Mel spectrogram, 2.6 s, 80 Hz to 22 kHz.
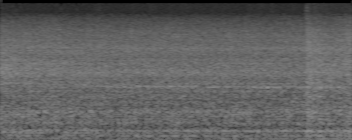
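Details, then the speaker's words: Volvo with CEM-1A5D / 902A fault code at idle, pedal untouched: engine hunts and huffs with low rough pulse, revving by itself, sounds like coil problem; throttle body doesn't know its position, only partially responds to pedal. "and it sounds like we have an ignition coil problem but it's because the throttle body doesn't specifically know where it is so that's why it's huffing and puffing like like it does now and it only partially responds to the gas pedal"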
